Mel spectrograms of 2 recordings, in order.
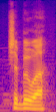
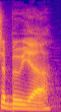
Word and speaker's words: Shibuya: I think that was one of the arc Shibuya. I know, I pronounced it wrong. It's Shibuya. I missed the Y in there. Buya.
